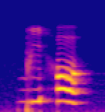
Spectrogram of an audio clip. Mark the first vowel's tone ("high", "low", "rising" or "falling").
high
